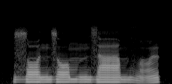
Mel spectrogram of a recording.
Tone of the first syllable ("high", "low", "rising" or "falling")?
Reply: high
